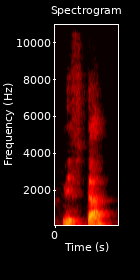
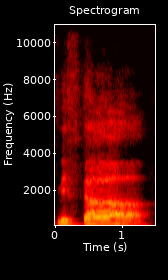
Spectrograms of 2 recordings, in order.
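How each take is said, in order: First: مفتا with a short, quick final "ta"; teacher sounding out مفتا with a brief ending; short final vowel. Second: مفتاح sounded as "miftaaa", last vowel held long; teacher drawing out the long vowel in مفتاح; long alif vowel. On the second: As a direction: stretch the "aa" of مفتاح. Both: Shown as a demonstration. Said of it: "ألف سكون".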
